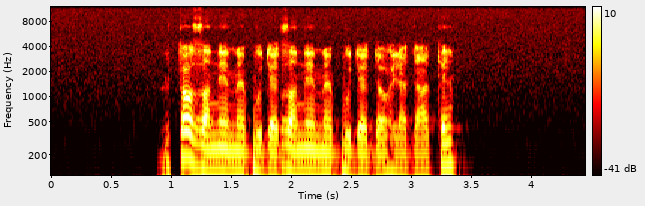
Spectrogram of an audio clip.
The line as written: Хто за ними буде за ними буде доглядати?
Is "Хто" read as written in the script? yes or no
yes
